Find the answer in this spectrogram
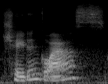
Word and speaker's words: Tjaden-Glass: And if you're wondering how to pronounce my last name, it's Tjaden-Glass, like a CH.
